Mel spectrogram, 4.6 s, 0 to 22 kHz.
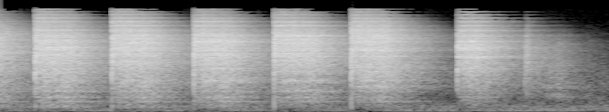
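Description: A hammer striking the steel driver bar of a cam bearing tool, about six ringing metallic blows roughly 0.6 s apart, each fading before the next. The blows are knocking a worn camshaft bearing out of a GM LS V8 engine block.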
